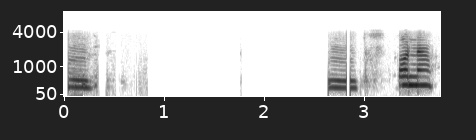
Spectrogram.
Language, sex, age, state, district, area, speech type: Tamil, female, 30-45, Tamil Nadu, Krishnagiri, rural, conversation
